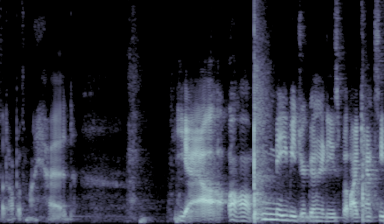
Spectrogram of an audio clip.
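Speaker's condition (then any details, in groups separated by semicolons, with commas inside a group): No condition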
